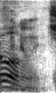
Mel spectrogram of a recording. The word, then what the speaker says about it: Serafinowicz: Serafinowicz? Yes. Let's do it. Thank you so much for pronouncing my surname correctly.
